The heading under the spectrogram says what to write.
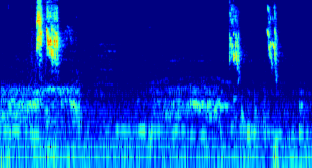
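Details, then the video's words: Budgerigars chirping: a quick pair of sharp, scratchy high notes, then a long pause before two more short bursts near the end, over a quiet low hum. "Cute Budgies Chirping Sounds"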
